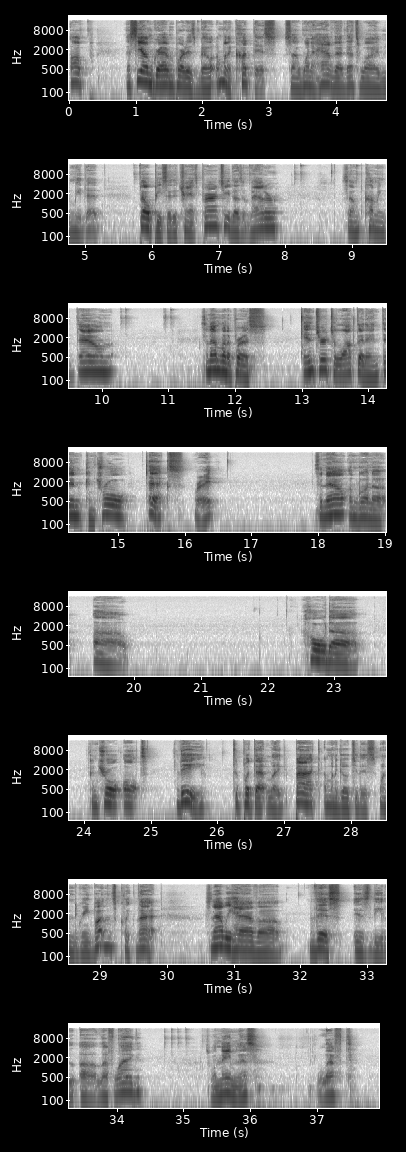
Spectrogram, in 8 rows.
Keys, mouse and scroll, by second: 0.2 click, 1.1 click, 2.4 click, 3.6 click, 5.8 click, 6.5 click, 7.4 click, 8.3 click, 9.7 click, 10.4 click, 11.0 click, 13.1 Return, 15.5 ctrl+x, 25.5 ctrl+alt+v, 29.1 click, 33.9 click, 34.8 click, 34.9 click, 35.0 click, 35.2 double click, 36.1 typing.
